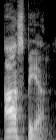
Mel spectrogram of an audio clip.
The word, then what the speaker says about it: Arespear: So it's spelled A-R-E-S-P-E-A-R. Arspear.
